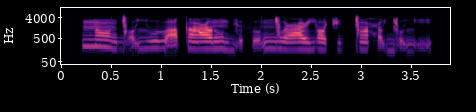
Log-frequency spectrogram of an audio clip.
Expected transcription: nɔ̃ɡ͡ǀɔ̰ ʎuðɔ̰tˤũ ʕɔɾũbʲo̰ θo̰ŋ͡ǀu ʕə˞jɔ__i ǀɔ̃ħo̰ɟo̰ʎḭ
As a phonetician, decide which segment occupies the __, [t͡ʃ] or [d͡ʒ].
t͡ʃ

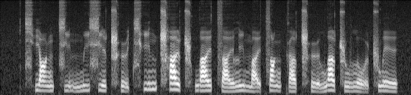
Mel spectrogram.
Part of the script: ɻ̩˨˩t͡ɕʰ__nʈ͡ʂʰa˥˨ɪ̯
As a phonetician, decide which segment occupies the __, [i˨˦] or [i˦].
i˦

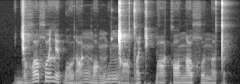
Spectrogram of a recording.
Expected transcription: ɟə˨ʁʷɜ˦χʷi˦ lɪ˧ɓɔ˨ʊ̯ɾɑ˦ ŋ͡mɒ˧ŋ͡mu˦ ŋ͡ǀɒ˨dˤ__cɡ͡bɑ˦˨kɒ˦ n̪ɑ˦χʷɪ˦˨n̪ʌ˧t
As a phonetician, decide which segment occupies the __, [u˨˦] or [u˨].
u˨˦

